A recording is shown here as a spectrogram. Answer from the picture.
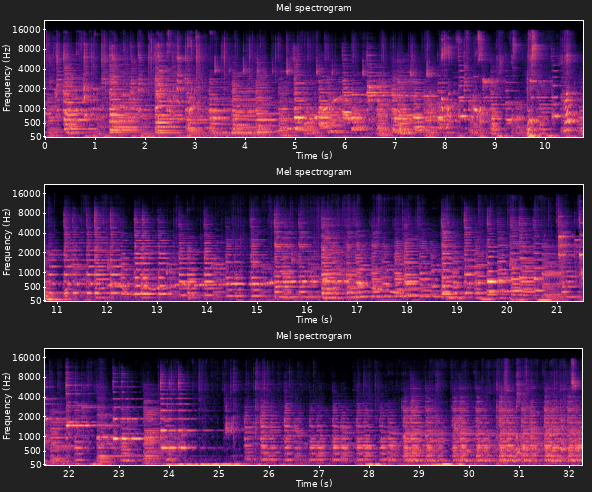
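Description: Free-improvised live music with piano among a dense mix of pitched sounds, notes changing constantly and some tones gliding up and down partway through.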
